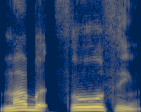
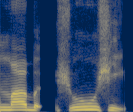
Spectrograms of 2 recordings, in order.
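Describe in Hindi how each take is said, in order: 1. शब्द को th ध्वनि के साथ बोला जाता है। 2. शब्द को sh ध्वनि के साथ बोला जाता है। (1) "असल लफ्ज सा है। सा को अदा करें, जबान को ऊँटों दांतों के नीचे" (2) "बाद लोग शीन ... पढ़ते हैं, ये दोनों गलत हैं"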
